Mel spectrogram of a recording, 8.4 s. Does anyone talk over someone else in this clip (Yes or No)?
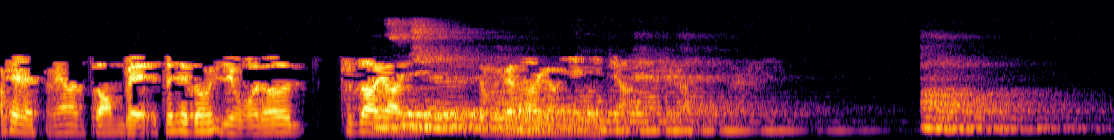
Yes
